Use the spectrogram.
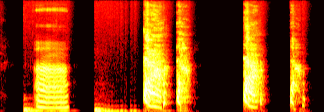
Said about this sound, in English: It's not COVID. It's just a regular cough, guys.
